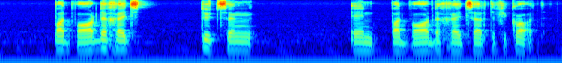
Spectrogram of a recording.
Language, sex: Afrikaans, male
